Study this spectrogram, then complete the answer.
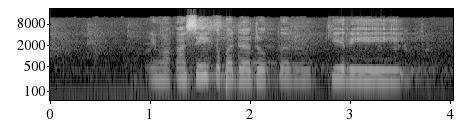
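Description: A group of women chant together.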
